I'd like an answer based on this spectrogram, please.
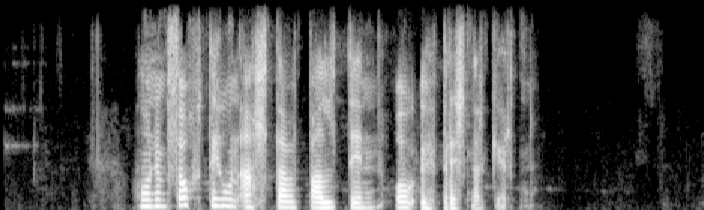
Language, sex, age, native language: Icelandic, female, 30-39, Icelandic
